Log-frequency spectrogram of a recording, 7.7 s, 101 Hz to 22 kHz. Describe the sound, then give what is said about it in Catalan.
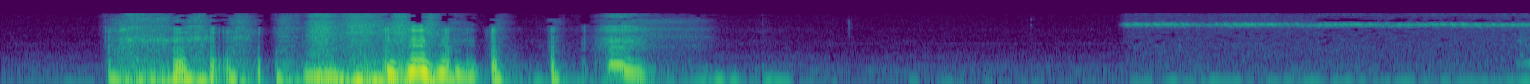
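A voice speaks briefly, then after a quiet pause a steady, high-pitched chorus of crickets chirps continuously at night, around 2 a.m., at a country house 8 kilometres from the village, moderately loud, over a low background hum. “Són grills. És clar, canten de nit.”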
